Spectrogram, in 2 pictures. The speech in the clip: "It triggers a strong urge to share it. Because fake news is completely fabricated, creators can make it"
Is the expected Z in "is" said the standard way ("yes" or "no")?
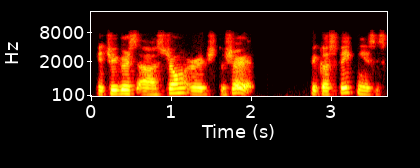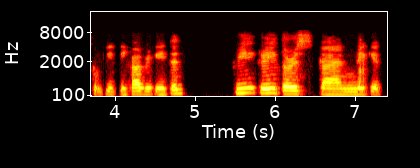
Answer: no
